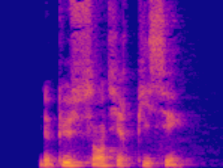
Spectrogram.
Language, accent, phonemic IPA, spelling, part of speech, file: French, France, /nə ply sə sɑ̃.tiʁ pi.se/, ne plus se sentir pisser, verb, LL-Q150 (fra)-ne plus se sentir pisser.wav
- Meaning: to feel exhilarated; to be beside oneself with pride, to feel very proud (to the point of arrogance and haughtiness)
